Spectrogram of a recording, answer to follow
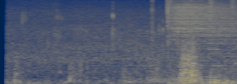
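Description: Wind buffeting the camera's microphone: a low rumbling noise that grows louder near the end.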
